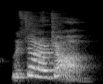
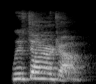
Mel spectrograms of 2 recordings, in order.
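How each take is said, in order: First: Done lifted and stressed; we've DONE our job, with a higher voice. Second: Said in the usual way. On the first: Shown as a demonstration. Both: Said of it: "repeated for emphasis".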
